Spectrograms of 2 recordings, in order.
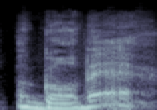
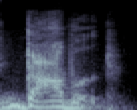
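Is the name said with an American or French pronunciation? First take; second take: French; American. First: The name is said with a French pronunciation. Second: The name is said with an American pronunciation. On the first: "but the French pronunciation is Gobert" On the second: "In America, you would just say Gobert"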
